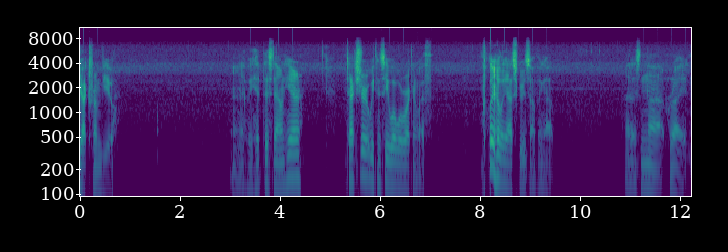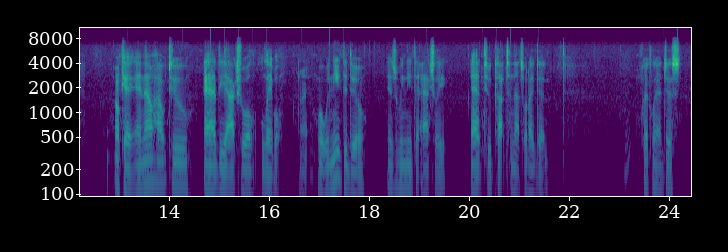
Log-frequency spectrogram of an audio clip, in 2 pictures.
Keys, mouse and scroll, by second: 10.3 Tab, 11.5 Tab, 16.3 Tab, 16.3 z, 17.0 z, 22.2 a.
